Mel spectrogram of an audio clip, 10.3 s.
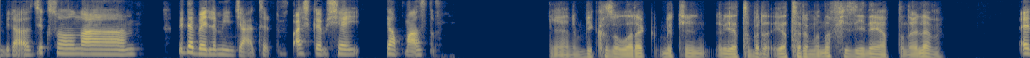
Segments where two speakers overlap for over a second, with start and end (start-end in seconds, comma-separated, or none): none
